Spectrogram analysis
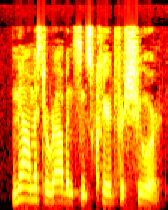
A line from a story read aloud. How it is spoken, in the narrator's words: Joe exclaimed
